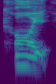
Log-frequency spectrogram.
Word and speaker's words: Coy: the website of Isaac Coy, which is Isaac like you'd expect to spell it, and then Coy like a koi carp.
